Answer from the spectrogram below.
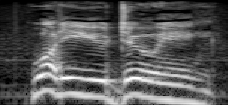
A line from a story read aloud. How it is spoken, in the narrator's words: shouted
